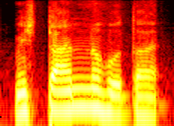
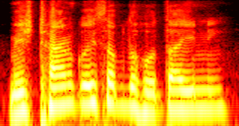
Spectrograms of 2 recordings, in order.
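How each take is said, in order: First: मिष्टान्न with plain ट and a long doubled न्न; मिष्टान्न, crisp unaspirated ट, long न्न; correct pronunciation. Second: मिष्ठान with aspirated ठ, said as the wrong form; मिष्ठान spoken with a breathy ठ to show the error; मिष्ठान, aspirated ठ, the common mistake; wrong spelling said. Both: Shown as a demonstration.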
